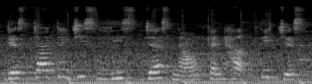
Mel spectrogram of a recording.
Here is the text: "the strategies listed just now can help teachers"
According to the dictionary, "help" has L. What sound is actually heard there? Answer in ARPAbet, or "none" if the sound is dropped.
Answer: L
